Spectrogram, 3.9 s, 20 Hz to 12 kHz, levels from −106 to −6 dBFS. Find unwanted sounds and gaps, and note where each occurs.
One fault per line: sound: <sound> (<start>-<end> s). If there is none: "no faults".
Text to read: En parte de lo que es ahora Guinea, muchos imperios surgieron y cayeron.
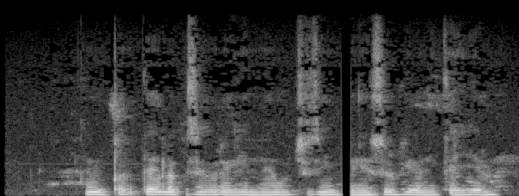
sound: dropout (2.6-2.6 s)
